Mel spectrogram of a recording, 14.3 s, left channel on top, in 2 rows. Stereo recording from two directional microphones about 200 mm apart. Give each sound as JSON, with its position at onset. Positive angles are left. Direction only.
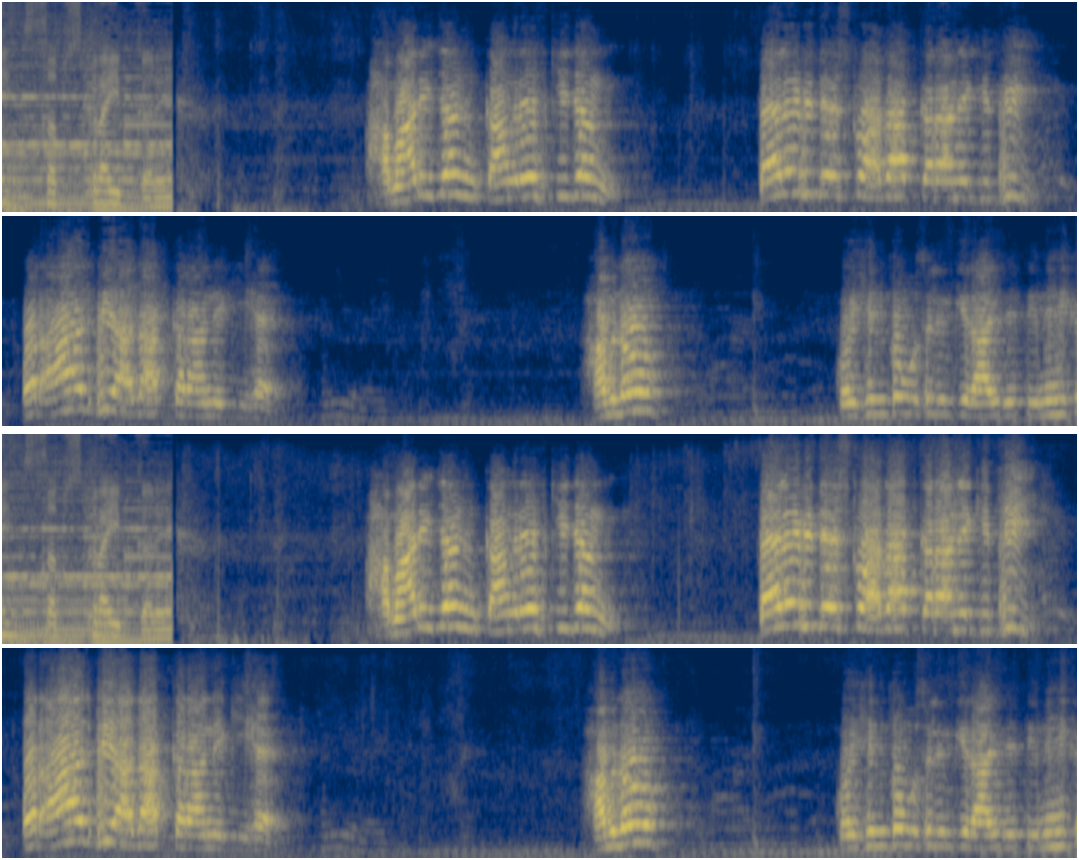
{"t": 0.0, "sound": "speech", "side_deg": 0}
{"t": 2.4, "sound": "a man's voice", "side_deg": 25}
{"t": 5.0, "sound": "a man's voice", "side_deg": 25}
{"t": 11.0, "sound": "a man's voice", "side_deg": 25}
{"t": 12.7, "sound": "speech", "side_deg": 25}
